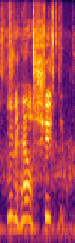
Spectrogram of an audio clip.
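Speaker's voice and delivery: high, startled yell; startled shout. Retold or imitated. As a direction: jump at the sudden noise, voice shooting up. Startled by the line snapping.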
